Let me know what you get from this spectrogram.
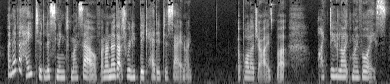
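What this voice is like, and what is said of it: English accent, mixed regional influences. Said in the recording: “I think I sound really English, but I've had people think I'm from Australia before ... I have a bit of amalgamation of different accents from places that I've lived”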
